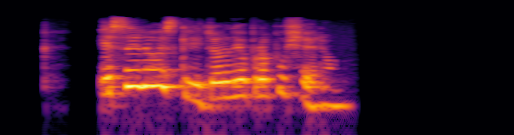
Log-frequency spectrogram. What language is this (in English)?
Galician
